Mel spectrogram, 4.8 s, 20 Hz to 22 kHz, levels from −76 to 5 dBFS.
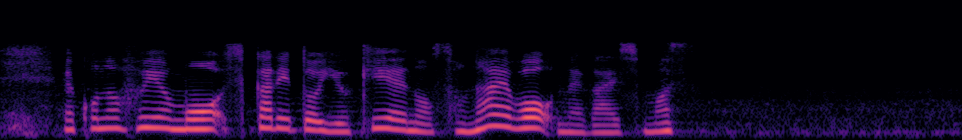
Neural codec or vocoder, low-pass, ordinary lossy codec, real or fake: codec, 24 kHz, 1.2 kbps, DualCodec; 7.2 kHz; Opus, 32 kbps; fake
